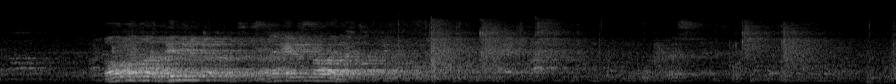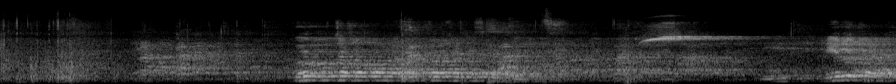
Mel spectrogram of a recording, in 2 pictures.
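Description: Spectators shout and cheer loudly in an echoing hall.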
